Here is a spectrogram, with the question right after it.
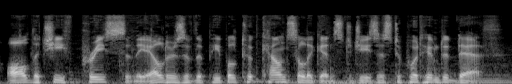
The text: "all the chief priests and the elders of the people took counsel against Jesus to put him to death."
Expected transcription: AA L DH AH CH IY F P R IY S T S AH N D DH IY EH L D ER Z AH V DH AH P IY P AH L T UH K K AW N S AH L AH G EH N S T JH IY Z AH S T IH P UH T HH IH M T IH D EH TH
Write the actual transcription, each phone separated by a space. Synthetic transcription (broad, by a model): AA L DH AH CH IY F P R IY S T S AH N DH IY EH L D ER Z AH V DH AH P IY P AH L T UH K K AW N S L AH G EH N S T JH IY Z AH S T IH P UH T HH IH M T IH D EH TH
